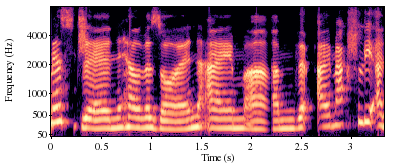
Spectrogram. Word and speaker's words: Gelvezon: a special guest SI Jen Jen ano ba pronunciation MO is it helison gison you got it right po H helison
